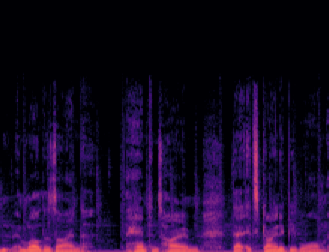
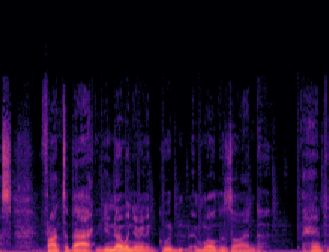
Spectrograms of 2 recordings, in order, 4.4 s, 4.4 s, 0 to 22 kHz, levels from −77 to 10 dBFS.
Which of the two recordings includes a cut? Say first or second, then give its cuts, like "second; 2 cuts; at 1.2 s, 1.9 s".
second; 1 cut; at 1.3 s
